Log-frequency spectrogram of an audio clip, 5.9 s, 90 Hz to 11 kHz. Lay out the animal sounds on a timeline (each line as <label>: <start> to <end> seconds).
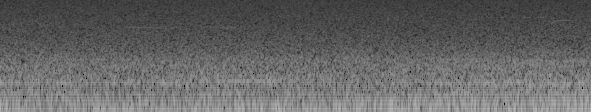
Black-throated Green Warbler (Setophaga virens): 4.9 to 5.8 seconds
